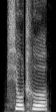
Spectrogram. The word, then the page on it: 修车: xiū chē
